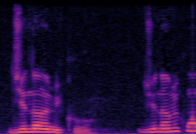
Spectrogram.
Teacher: é a antepenúltima sílaba mais forte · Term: proparoxítona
